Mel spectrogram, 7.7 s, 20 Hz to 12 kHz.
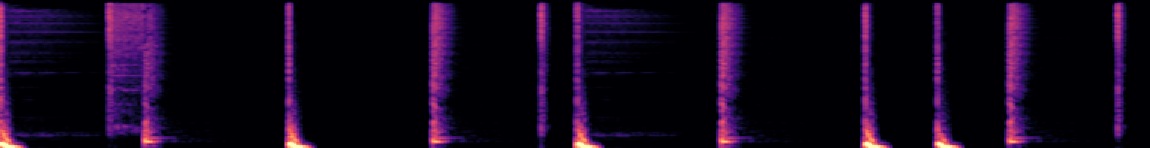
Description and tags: beat with snare 4 4 125bpm blobby type kick fizzy hats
